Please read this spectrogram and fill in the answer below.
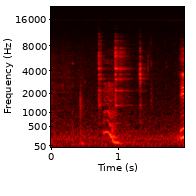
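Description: Quiet eating at a table: a fork or other cutlery clinking on a plate, with a short falling vocal murmur about a second in.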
